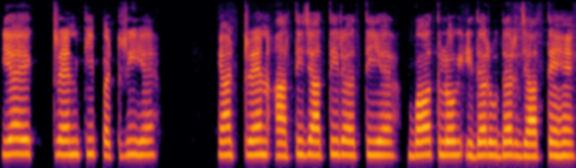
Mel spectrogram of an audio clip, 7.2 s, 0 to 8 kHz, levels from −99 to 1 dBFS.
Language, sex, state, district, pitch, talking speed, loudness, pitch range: Hindi, female, Bihar, Jamui, 240 Hz, 160 wpm, -19 LUFS, 235-250 Hz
